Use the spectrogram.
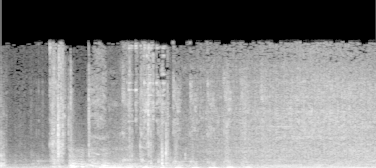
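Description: A vehicle's stuttering engine is started: it cranks with a rapid series of uneven, stuttering chugs, then catches and settles into a steady low idle. Fairly loud, with no voices.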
